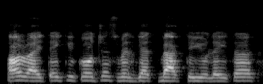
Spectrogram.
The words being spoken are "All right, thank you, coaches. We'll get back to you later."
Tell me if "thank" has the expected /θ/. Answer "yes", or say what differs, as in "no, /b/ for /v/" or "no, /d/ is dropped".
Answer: no, /t/ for /θ/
